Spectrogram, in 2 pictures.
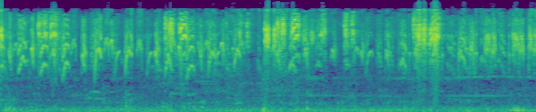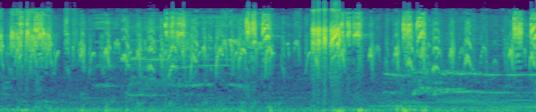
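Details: A sogon calls with bursts of high, harsh chirps separated by short gaps. It is used to stimulate other sogon birds to sing. Soft whistled lines from other birds are heard underneath.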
